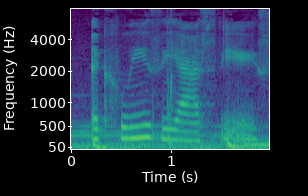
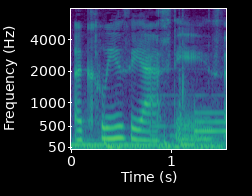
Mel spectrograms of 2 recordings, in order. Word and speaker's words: Ecclesiastes: Okay, the way I just butchered that pronunciation, it's Ecclesiastes. Ecclesiastes.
